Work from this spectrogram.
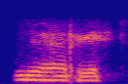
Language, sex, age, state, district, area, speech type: Santali, male, 18-30, West Bengal, Bankura, rural, conversation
